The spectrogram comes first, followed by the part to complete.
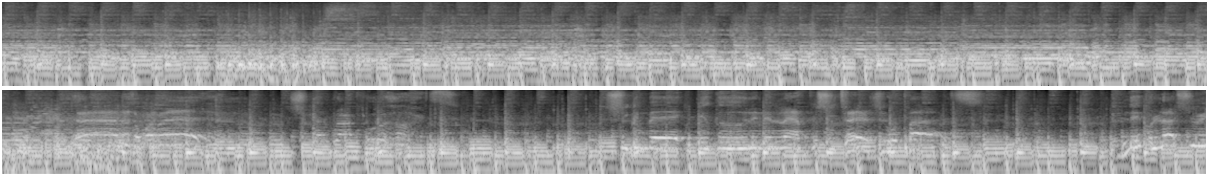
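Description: Rock band playing live: electric guitar, bass guitar and drum kit, with a voice singing over the band in the second half.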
